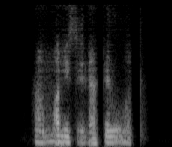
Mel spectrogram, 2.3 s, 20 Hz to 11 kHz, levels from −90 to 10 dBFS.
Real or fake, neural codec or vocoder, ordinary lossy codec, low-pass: fake; codec, 44.1 kHz, 0.9 kbps, DAC; Opus, 64 kbps; 9.9 kHz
